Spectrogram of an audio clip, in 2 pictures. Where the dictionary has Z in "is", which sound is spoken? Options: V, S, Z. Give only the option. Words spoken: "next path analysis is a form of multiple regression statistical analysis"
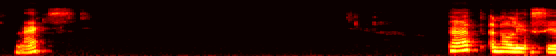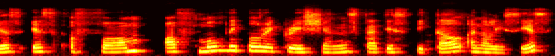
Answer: S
